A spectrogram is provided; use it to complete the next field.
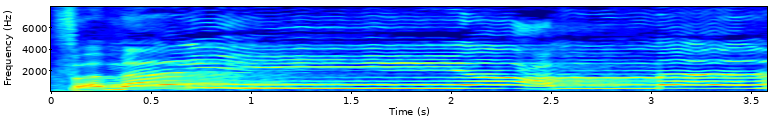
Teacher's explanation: famay ya'mal, nun bertemu dengan ya, yang mana huruf nun tu dimasukkan ke dalam ya.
